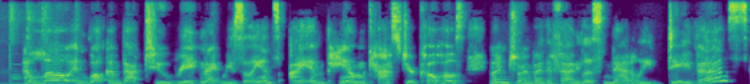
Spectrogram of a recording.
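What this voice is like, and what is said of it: Congested, sick-sounding voice. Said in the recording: “this is not my DJ, FM DJ voice. ... This is actually a congested voice because I'm sick right now.”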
